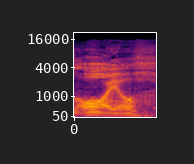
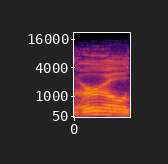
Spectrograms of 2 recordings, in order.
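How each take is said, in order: First: The vowel sounds like the one in 'boy'. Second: The vowel sounds like the one in 'earl'. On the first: This is the standard form. The speaker calls it right. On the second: This is the form heard at home. The speaker calls it wrong.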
